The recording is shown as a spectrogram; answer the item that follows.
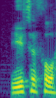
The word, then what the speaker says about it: beautiful: Beautiful has three syllables. Stress on be.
